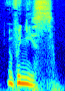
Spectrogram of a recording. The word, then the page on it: down: /daʊn/; [daʊn]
